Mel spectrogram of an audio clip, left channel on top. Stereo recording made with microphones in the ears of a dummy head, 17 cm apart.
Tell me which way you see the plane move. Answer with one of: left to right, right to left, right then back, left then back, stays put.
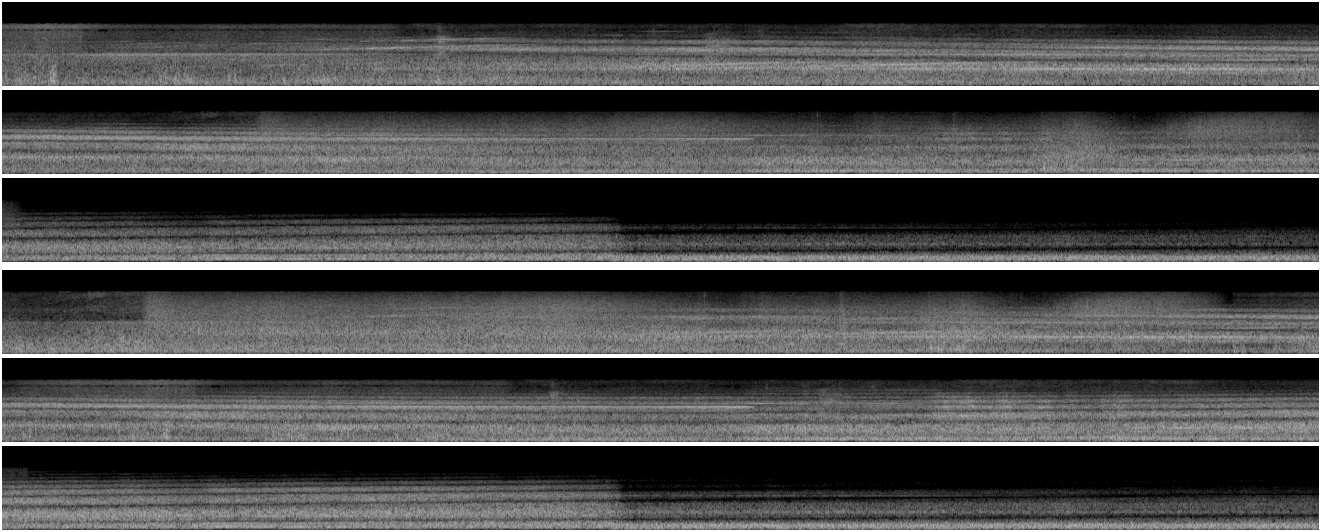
left to right.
